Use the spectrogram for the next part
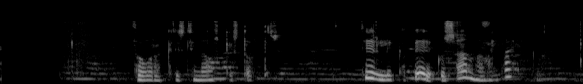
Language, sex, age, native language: Icelandic, female, 50-59, Icelandic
